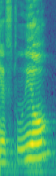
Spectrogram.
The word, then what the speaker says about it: estudió: El acento va a la última sílaba y es necesario la tilde de la aguda. Estudio, palabra grave, y estudió, palabra aguda, con tilde.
